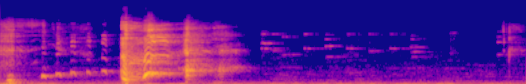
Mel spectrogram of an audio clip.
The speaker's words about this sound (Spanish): Mejor ponte a toser.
